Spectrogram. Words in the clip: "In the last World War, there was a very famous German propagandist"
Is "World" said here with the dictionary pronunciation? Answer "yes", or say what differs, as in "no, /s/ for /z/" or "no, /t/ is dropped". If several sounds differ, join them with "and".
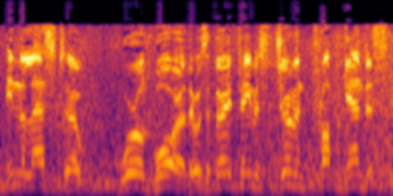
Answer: yes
